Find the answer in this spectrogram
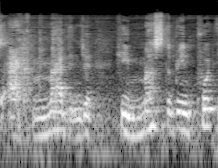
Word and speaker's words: Ahmadinejad: Ambassador, sometimes when I think of Ahmadinejad, and I always pronounce him with the mad, and with the stress, Ahmadinejad, he must have been put in there by the Mossad.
